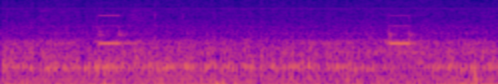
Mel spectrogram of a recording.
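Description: A kitchen oven timer gives two short, clear electronic beeps about a second and a half apart as it is set, over a steady background hum.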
